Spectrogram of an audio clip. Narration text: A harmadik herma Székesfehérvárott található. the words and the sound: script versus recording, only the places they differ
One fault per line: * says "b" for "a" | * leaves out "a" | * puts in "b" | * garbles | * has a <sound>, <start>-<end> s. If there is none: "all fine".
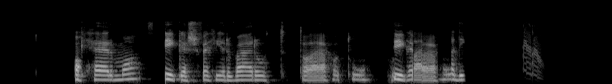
* leaves out "harmadik"
* has a dropout, 1.5-1.7 s
* garbles
* has a chirp, 5.2-5.5 s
